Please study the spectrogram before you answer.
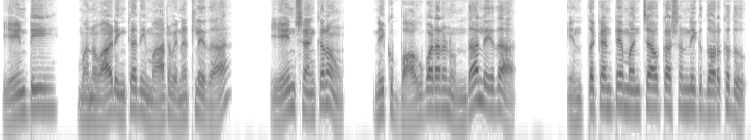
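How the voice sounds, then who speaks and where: An actor playing a schemer's mocking sidekick in a storybook tale, sarcastic and pushy. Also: male voice, a little high, lively intonation, moderate pace, no echo, studio quality, natural voice.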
